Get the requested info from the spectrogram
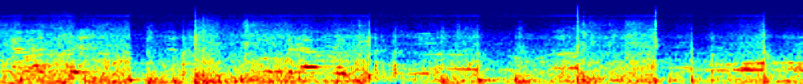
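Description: Aerial firework shells bursting in a rapid, continuous series of bangs and crackles, with voices of onlookers mixed in.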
